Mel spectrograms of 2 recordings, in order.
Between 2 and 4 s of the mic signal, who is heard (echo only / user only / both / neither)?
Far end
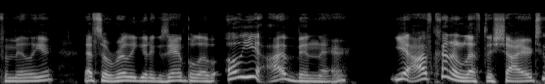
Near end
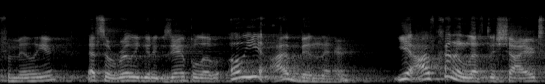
echo only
